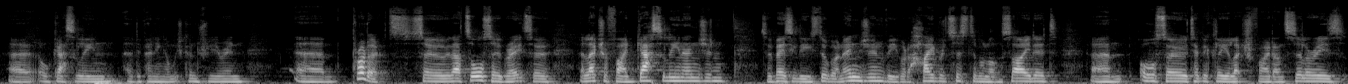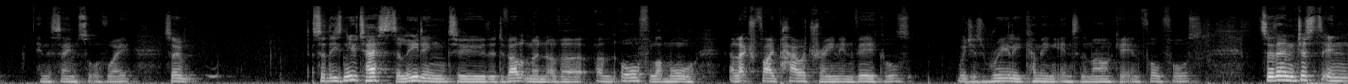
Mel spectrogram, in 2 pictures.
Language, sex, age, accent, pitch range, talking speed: English, male, 30-49, British, 125-145 Hz, 180 wpm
